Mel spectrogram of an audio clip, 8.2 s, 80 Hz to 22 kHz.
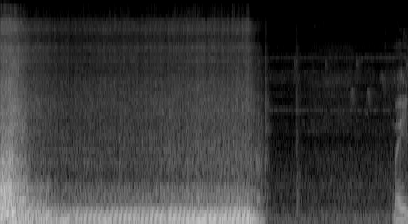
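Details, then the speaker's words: Honda CB750 cafe racer after carburetor rebuild, tuning and new spark units, first start, not yet warmed up: crisp, even four-cylinder note revs up and settles cleanly before shutting off; healthy running, no misses or mechanical noise. "Well, she's back. She runs. You heard it first."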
